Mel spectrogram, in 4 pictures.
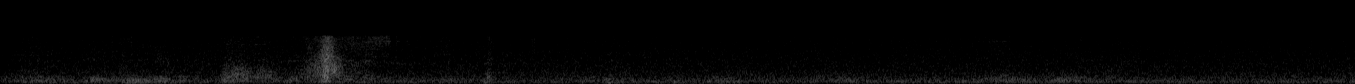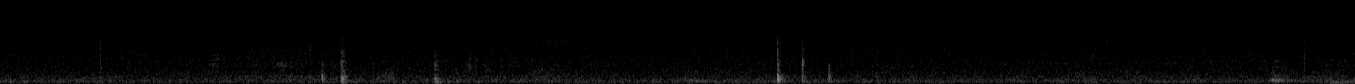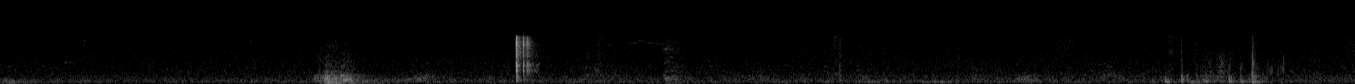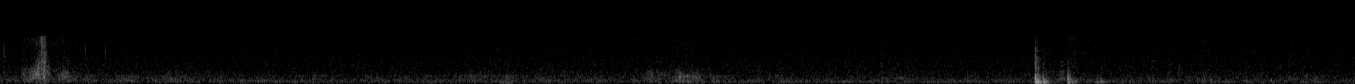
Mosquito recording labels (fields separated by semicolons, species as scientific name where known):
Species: no mosquito; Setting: insect culture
